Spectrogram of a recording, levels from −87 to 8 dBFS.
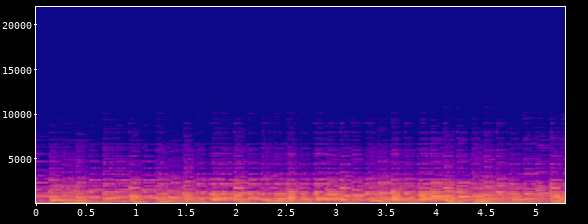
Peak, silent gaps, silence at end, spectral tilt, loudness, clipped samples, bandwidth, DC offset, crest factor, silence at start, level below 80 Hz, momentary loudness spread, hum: -6 dBFS; none; 0 s; -8 dB/octave; -21 LUFS; under 0.1%; 8.4 kHz; under 0.1%; 16 dB; 0 s; -44 dBFS; 4 LU; none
